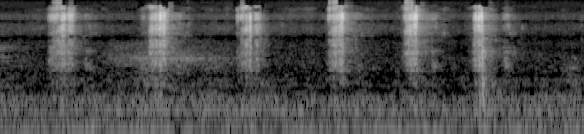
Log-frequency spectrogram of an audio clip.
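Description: Sharp scissors snip through a yarn pom-pom in six evenly spaced, crisp cuts, close and clear over a quiet background.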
